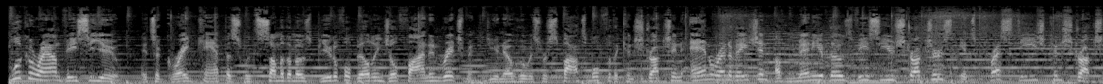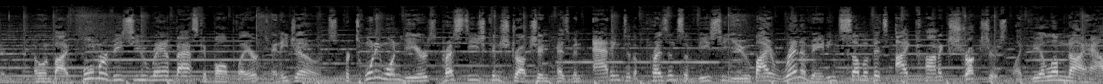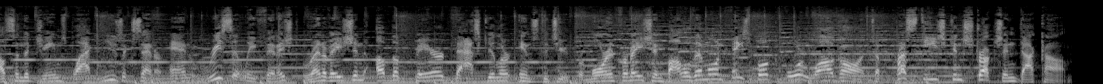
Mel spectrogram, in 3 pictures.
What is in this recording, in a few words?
radio spot; prestige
